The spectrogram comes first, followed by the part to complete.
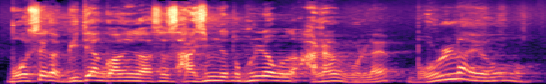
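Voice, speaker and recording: A man's voice: a little high, expressive, fast talker, mellow, echoey room. A man preaching a morning sermon as pastor, asking the congregation questions and answering them himself. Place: church sanctuary.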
